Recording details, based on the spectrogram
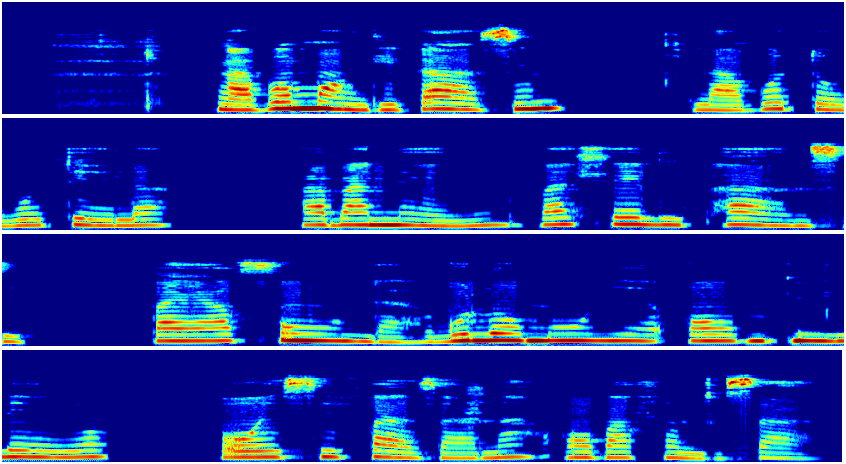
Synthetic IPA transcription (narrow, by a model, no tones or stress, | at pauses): ŋaɓɔmoŋik̬azi | laɓɔd̥ʱɔk̬ɔtʼɛlaː | ɓaneŋiɓaɬelipʰant͡sʼi | ɓajafundʱak̬ulomuɲɛomilɛjɔ | ɔwesifazanaɔɓafundʱisaːjɔ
